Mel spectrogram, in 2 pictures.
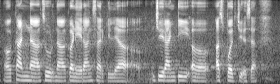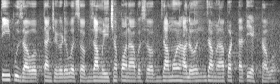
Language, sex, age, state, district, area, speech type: Goan Konkani, male, 18-30, Goa, Bardez, rural, spontaneous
